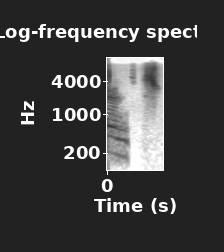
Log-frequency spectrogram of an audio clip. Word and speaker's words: change: Be careful not to break it into two syllables, because sometimes you say change and the E turns into a separate syllable, but you're not supposed to do that.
